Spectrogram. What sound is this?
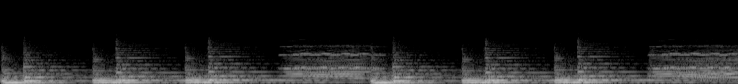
Genre: Orchestra
Short Orchestra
